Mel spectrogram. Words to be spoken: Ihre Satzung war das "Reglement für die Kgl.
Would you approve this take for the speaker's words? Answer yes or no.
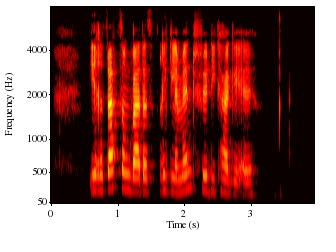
yes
